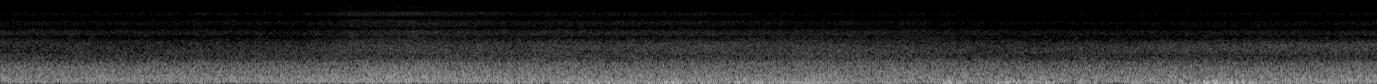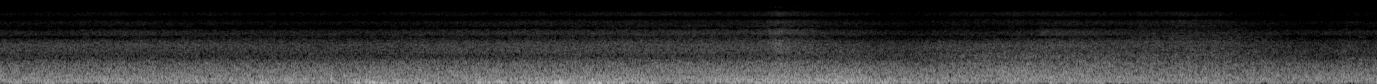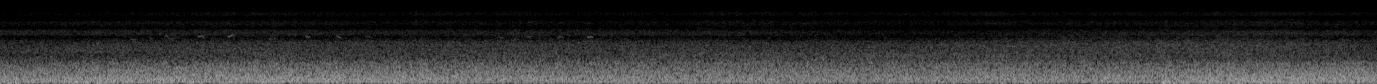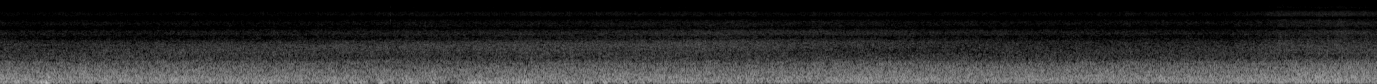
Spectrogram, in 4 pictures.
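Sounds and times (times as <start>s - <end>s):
ocean waves breaking: 18.0s - 55.0s.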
